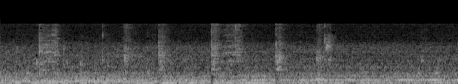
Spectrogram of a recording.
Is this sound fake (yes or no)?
no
